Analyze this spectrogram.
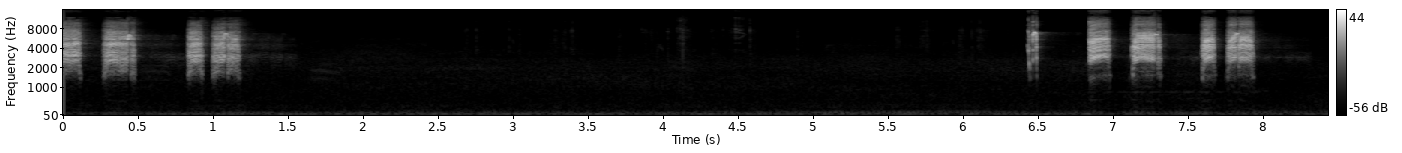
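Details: Two grating phrases from a black francolin (kala teetar): the end of one at the start, then after a long quiet pause a fresh series of five harsh, scratchy notes; low steady hum throughout.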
